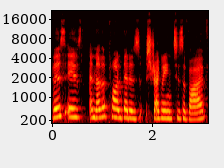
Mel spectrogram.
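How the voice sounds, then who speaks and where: A woman speaks with a Johannesburg accent. Her pitch is high and her pace moderate. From South Africa, Johannesburg. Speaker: university student. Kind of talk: casual home tour interview. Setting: her apartment, filmed on camera.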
